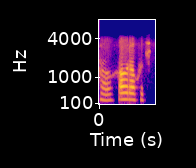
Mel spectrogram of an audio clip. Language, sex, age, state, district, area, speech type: Odia, female, 30-45, Odisha, Sambalpur, rural, conversation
